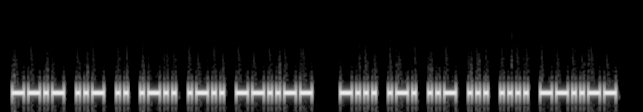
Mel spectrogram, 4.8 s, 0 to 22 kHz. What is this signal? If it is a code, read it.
Morse code, heard as a keyed tone, about 40 wpm, 700 Hz. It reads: QUILL, BRUSH,
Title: Pangram Challenge v2 - 40wpm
